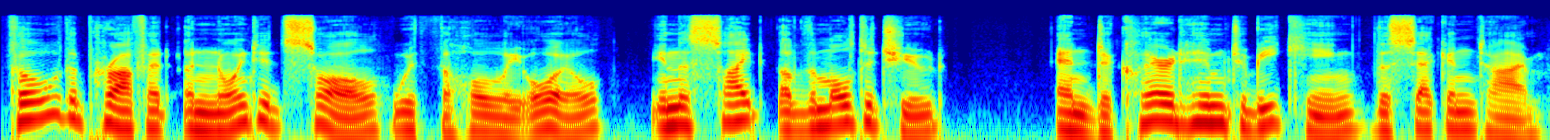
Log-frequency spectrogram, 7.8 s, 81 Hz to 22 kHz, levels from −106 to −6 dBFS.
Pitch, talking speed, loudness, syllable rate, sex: 130 Hz, 185 wpm, -19 LUFS, 5.1 syllables/s, male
